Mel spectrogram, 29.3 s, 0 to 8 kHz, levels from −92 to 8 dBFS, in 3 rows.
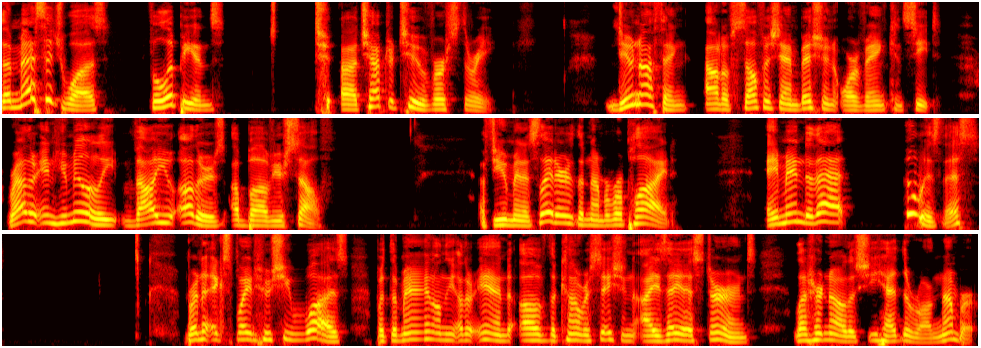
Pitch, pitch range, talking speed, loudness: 155 Hz, 135-185 Hz, 135 wpm, -20 LUFS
